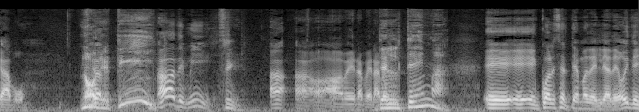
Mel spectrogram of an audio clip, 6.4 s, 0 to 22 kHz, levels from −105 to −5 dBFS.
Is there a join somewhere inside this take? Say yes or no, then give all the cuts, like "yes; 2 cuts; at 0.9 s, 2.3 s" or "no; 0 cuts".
no; 0 cuts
